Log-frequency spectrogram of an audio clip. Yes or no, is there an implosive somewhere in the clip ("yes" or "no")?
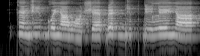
yes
